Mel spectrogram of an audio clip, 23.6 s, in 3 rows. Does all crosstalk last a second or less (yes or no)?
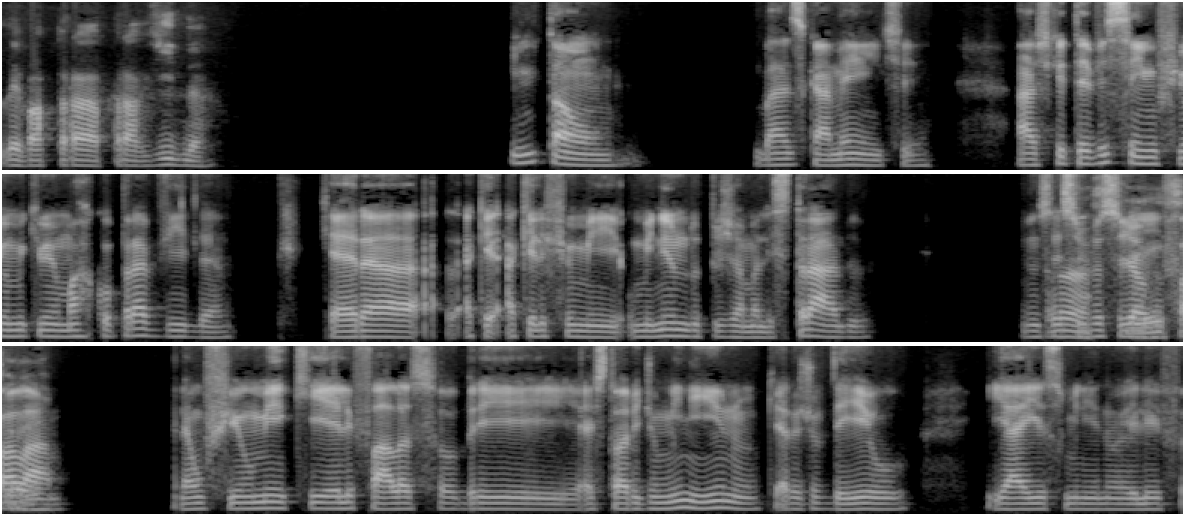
no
